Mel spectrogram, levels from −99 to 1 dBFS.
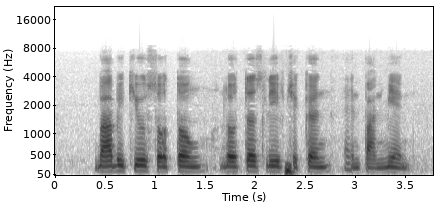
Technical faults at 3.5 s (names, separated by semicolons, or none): none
